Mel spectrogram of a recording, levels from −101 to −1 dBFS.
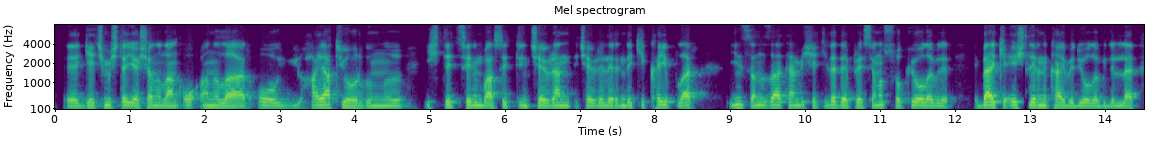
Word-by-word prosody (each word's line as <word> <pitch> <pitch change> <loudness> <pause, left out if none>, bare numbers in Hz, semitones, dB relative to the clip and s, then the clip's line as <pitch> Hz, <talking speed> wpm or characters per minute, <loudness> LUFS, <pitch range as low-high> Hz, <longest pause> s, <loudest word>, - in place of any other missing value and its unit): eee, 105 -1 +1
geçmişte 105 +2 -1
yaşanılan 105 -1 +1
o 110 - -2
anılar, 105 -2 +2
o 110 -2 0
y 105 0 -9 0.2
hayat 115 +2 +2
yorgunluğu, 100 -1 0 0.2
işte, 110 0 -4
senin 110 -1 +1
bahsettiğin 105 0 0
çevren 105 0 +2
çevrelerindeki 105 0 -1
kayıplar 115 -2 +1 0.5
insanı 115 -1 -1
zaten 115 -1 +1
bir - - -5
şekilde 110 +2 -3
depresyona 105 0 0
sokuyor 115 0 -2
olabilir. 100 -3 +1 0.3
Belki 110 +2 +5
eşlerini 110 0 +1
kaybediyor 105 -1 0
olabilirler. 100 0 -1
105 Hz, 105 wpm, -24 LUFS, 105-110 Hz, 0.5 s, Belki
